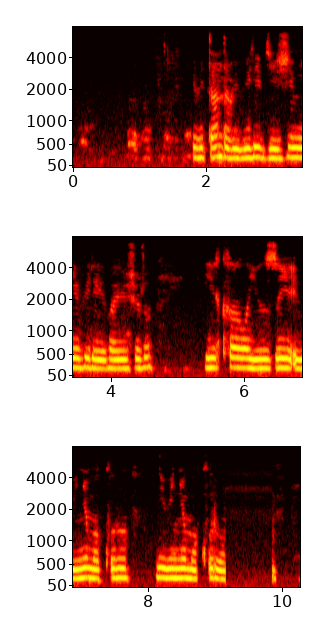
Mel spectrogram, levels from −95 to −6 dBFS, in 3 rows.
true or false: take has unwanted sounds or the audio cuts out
false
